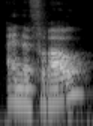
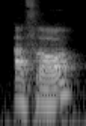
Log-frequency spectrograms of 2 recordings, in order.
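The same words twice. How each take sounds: First: "eine Frau" with both syllables of eine; standard German. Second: "a Frau" with bare ah for eine; Austrian dialect. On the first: Teacher giving the standard form, full "eine Frau". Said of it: "So in the Standard German". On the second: Teacher modelling dialect, "a Frau". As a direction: open "a" before "Frau". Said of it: "In the Austrian dialect". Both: Shown as a demonstration.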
